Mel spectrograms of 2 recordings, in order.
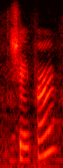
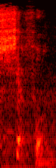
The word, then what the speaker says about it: Schaefer: Schaefer? Schaefer? It's pronounced Sheffer.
